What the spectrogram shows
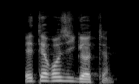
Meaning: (adjective) heterozygous; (noun) heterozygote (a diploid individual that has different alleles at one or more genetic loci)
- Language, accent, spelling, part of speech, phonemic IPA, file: French, France, hétérozygote, adjective / noun, /e.te.ʁo.zi.ɡɔt/, LL-Q150 (fra)-hétérozygote.wav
